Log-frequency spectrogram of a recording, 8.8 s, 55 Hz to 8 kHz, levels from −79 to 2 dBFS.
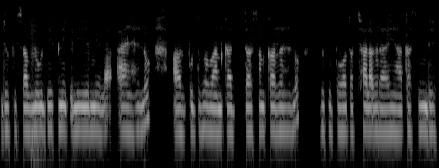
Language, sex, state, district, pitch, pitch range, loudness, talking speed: Hindi, female, Bihar, Purnia, 165 Hz, 160-170 Hz, -36 LUFS, 225 wpm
